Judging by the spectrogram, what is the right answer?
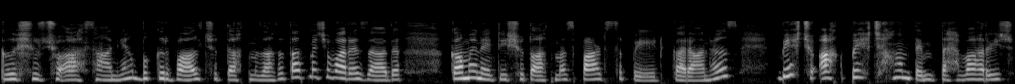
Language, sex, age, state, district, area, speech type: Kashmiri, female, 18-30, Jammu and Kashmir, Bandipora, rural, spontaneous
